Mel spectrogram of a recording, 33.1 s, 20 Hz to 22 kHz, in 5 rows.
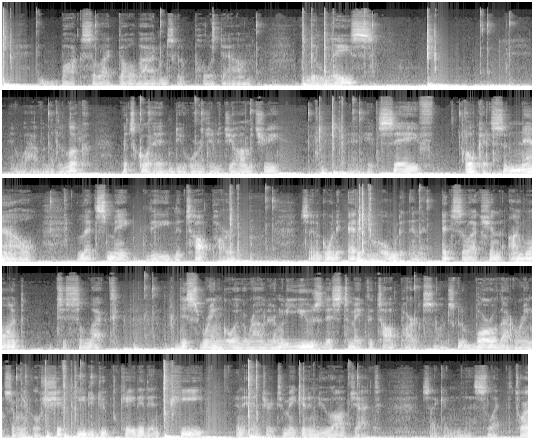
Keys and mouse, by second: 0.1 b, 1.9-4.0 drag, 3.7 a, 4.0 Tab, 5.3 z, 9.7 click, 10.7 ctrl+s, 16.1 Tab, 17.7 ctrl+Tab, 27.3 shift+d, 28.4 p, 30.2 Tab.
